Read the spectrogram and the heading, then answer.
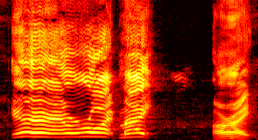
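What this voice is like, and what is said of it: Exaggerated put-on Australian accent. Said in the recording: “that's an offensive Australian accent”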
